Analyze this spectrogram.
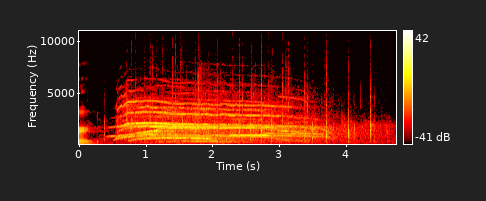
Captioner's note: audience cheering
